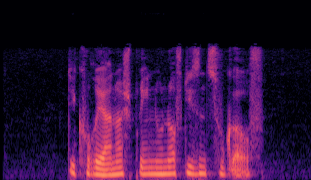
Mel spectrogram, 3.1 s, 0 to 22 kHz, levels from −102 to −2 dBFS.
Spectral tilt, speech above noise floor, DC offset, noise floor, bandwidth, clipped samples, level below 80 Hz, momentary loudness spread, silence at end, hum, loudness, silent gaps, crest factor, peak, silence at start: -6.5 dB/octave; 45 dB; under 0.1%; -76 dBFS; 7.8 kHz; under 0.1%; -64 dBFS; 11 LU; 0.5 s; none; -32 LUFS; none; 18 dB; -14 dBFS; 0.7 s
